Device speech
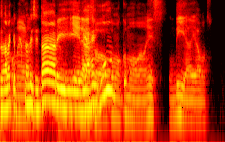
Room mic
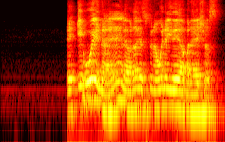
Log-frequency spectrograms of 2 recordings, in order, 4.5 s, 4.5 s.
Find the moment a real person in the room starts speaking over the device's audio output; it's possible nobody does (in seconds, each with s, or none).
1.3 s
